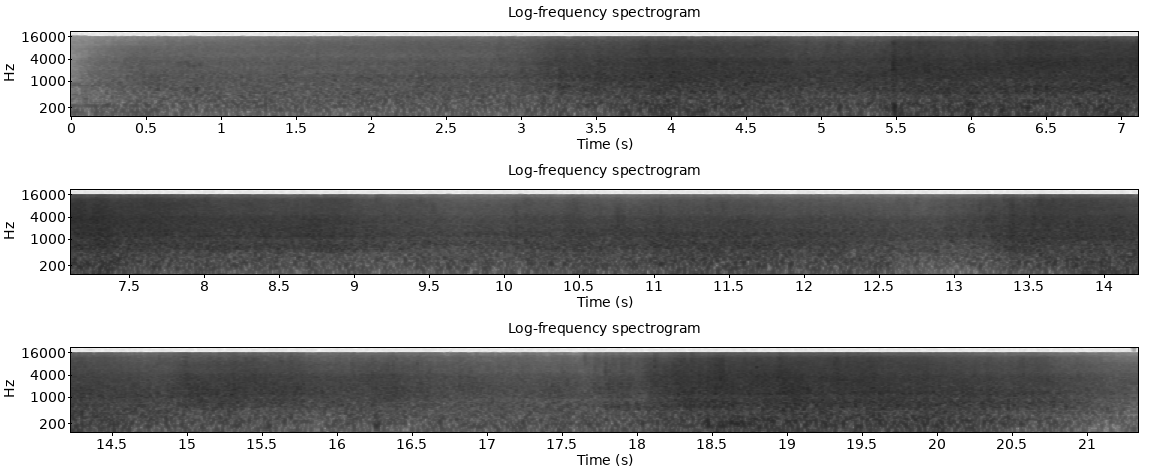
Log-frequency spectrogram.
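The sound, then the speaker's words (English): Ocean waves break on a shore in steady surges, each crash swelling into a broad roar and then easing back, with continuous surf wash and some wind in between. No one speaks. “I find everything from laughter to crying to different sounds of the ocean in Australia, in India, in Southwest England.”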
